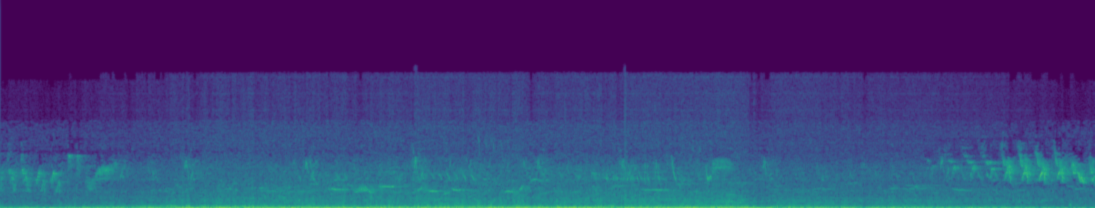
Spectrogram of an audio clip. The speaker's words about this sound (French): Alors il me semble avoir entendu des camions, une voiture, un brinque-ballet dans la rue de la Bellemire.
